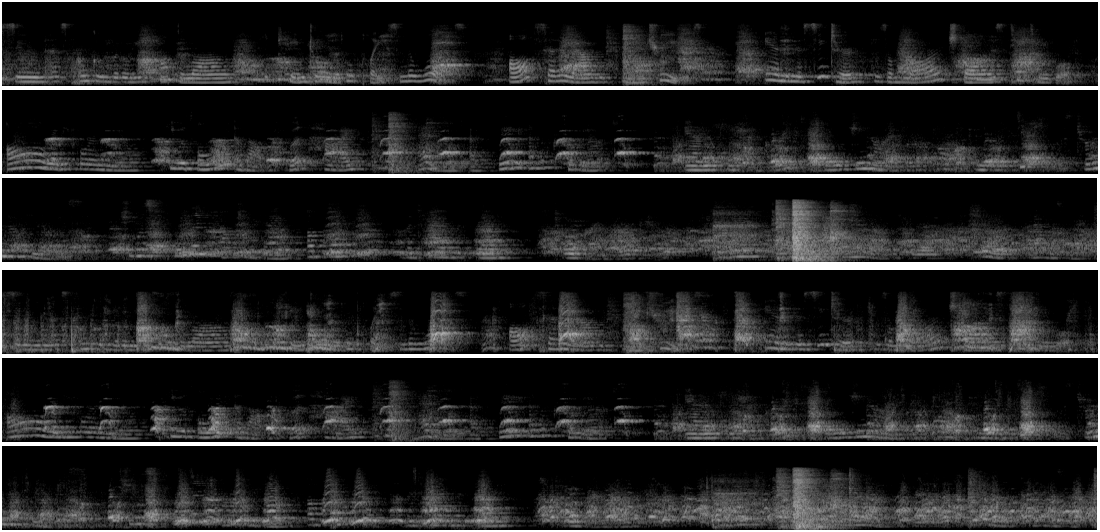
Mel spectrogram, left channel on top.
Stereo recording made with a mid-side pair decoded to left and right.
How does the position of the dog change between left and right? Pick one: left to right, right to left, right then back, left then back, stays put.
left then back.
